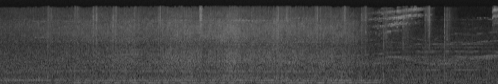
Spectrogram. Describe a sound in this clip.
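Footsteps patter across a rooftop.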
